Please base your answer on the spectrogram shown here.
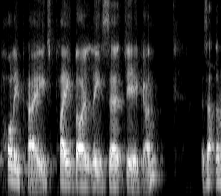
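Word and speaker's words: Geoghegan: Because a good part of the plot was when Cathy started working with Polly Page, played by Lisa Jegan. Is that the right way of pronouncing it? Jegan, yeah.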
